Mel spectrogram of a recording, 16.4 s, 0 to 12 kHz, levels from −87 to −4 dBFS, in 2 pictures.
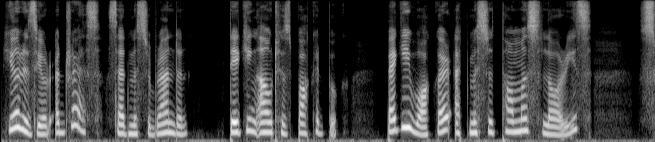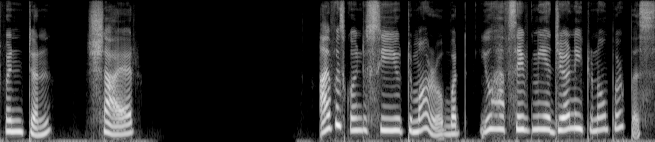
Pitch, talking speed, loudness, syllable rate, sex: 260 Hz, 135 wpm, -19 LUFS, 4.8 syllables/s, female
